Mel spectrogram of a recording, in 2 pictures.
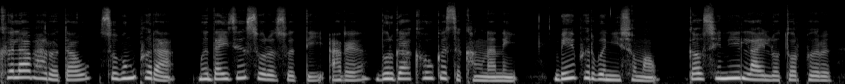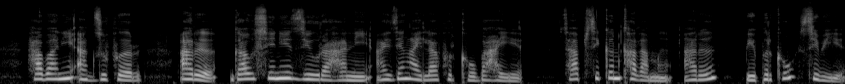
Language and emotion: Bodo, neutral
